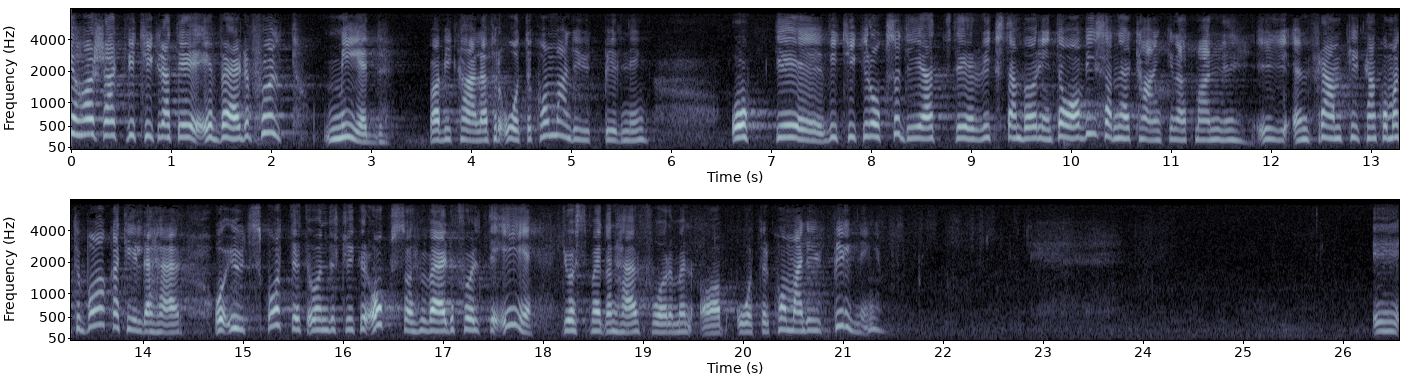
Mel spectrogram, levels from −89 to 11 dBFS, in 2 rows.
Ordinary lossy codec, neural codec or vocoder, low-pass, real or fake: none; none; 7.2 kHz; real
